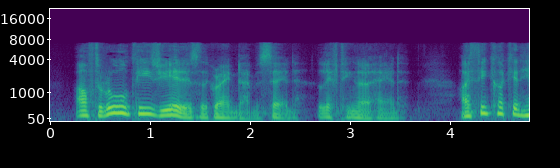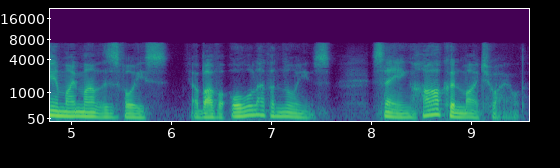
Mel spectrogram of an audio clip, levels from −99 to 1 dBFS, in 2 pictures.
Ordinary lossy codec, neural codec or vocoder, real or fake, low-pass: MP3, 48 kbps; codec, 16 kHz in and 24 kHz out, 0.6 kbps, FocalCodec, streaming, 2048 codes; fake; 7.2 kHz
